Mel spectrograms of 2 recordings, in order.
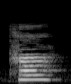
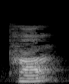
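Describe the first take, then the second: First: It is said with the first tone. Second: It is said with the second tone.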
